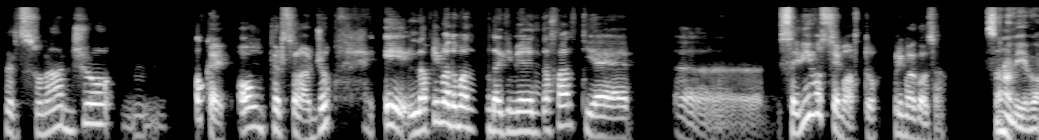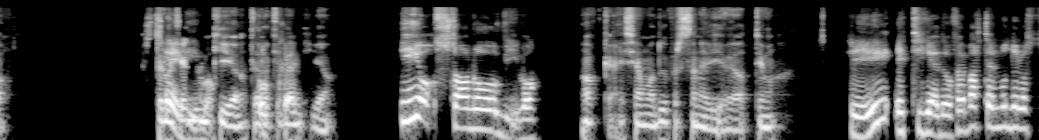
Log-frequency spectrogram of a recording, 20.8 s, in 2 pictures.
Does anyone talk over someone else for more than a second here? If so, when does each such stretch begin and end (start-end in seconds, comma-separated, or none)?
12.1-13.5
